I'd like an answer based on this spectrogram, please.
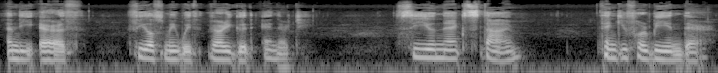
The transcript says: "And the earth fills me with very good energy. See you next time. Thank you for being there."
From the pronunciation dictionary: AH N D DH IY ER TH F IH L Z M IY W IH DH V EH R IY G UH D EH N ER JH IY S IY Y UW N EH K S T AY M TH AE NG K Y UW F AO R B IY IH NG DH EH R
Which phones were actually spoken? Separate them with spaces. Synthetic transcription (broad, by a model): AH N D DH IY ER TH F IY L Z M IY W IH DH V EH R IY G UH D EH N ER JH IY S IY Y UW N EH K S T AY M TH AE NG K Y UW F AO R B IY IH NG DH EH R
